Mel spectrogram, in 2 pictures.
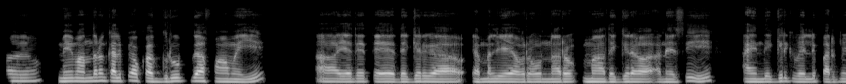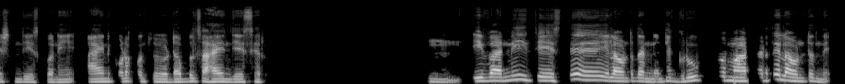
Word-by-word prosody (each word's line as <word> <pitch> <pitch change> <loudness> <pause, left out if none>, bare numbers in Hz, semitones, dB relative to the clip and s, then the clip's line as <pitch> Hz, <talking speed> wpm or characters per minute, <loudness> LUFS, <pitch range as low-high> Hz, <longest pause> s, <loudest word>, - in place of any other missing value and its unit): ఆహ్, 155 0 -2 0.3
మేమందరం 150 +3 +2
కలిపి 155 +3 +2
ఒక 155 -2 +1 0.2
గ్రూప్‌గా 155 +2 +2
ఫామ్ 130 -2 0
అయ్యి 125 +7 -2 0.6
ఆహ్, 130 0 0
ఏదైతే 135 0 -1 0.2
దగ్గెరగా 130 0 +1 0.4
ఎమ్మెల్యే 130 +1 0
ఎవరో 120 +1 -1
ఉన్నారో 125 +1 +1 0.2
మా 130 - +3
దగ్గర 125 +2 -1 0.3
అనేసి 120 +6 -3 0.5
ఆయన 130 0 +1
దగ్గిరికి 140 +3 -5
వెళ్ళి 125 +1 -1
పర్మిషన్ 125 +1 -4
తీసుకొని 115 -1 -4 0.3
ఆయన 130 +1 +1
కూడా 140 +1 -1
కొంచెం 135 -3 -7 0.2
డబ్బులు 125 +3 -1
సహాయం 130 0 +5
చేశారు. 120 0 -3 1.6
హ్మ్. 120 -2 -6 0.3
ఇవన్నీ 170 +5 +4 0.2
చేస్తే 175 +6 +1 0.3
ఇలా 165 -2 +5
ఉంటదండి. 150 -3 -1
అంటే 160 +5 -4
గ్రూప్‌తో 190 +5 -2
మాట్లాడితే 170 +2 +1
ఇలా 185 - +7
ఉంటుంది. 145 -6 -4
135 Hz, 130 wpm, -21 LUFS, 125-155 Hz, 1.6 s, ఇలా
